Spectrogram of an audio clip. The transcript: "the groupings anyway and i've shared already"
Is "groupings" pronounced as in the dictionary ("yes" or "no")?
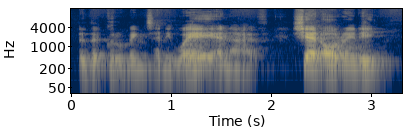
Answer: no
